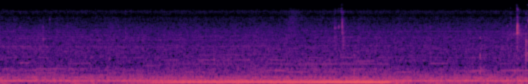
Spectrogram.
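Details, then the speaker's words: Kenmore Elite dishwasher that won't drain, door closed, forced drain cycle after checking the filter cap: drain pump hums steadily with no cavitation or water-moving sound; suspected blockage at the impeller. "the drain is working the door closed I'm just listening I can pretend to hear the motor humming but you don't hear the cavitation or the sound of water moving around"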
